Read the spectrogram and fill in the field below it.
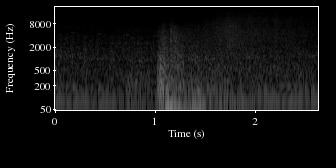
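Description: A tractor crashes into water with a loud splash.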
